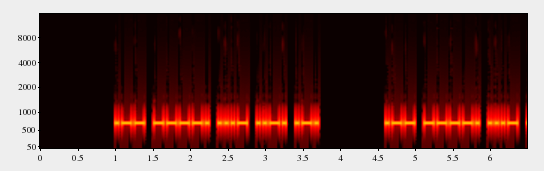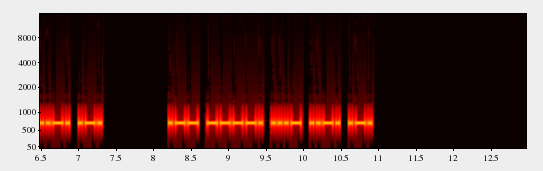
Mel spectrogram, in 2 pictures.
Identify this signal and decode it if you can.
Morse code, heard as a keyed tone, about 28 wpm, 700 Hz. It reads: W9VFR W9VFR W9VFR
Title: USA Call Signs - 5 Characters - Repeated 3x - 28wpm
